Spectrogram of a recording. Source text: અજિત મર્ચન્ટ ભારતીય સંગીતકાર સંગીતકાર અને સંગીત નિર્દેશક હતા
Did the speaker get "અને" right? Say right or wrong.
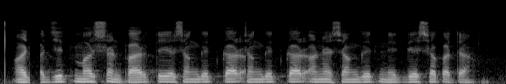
right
